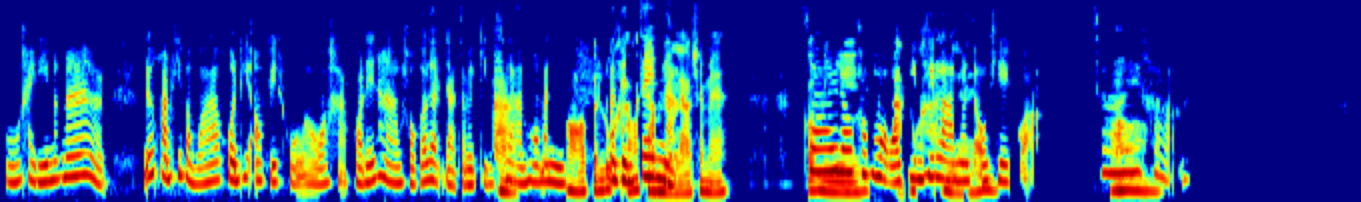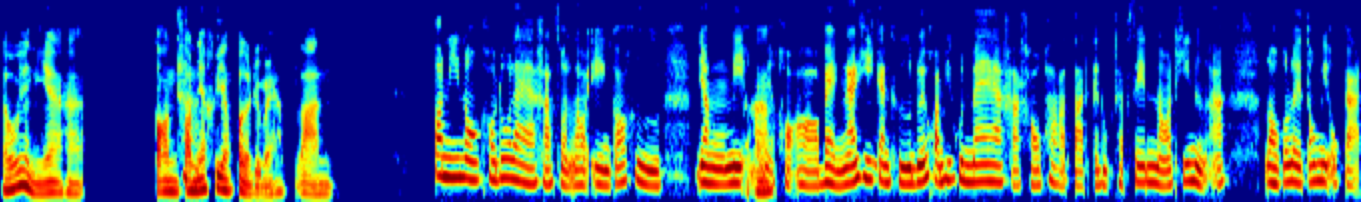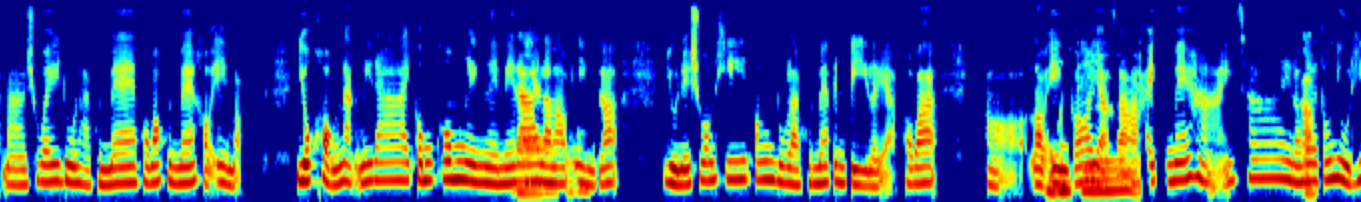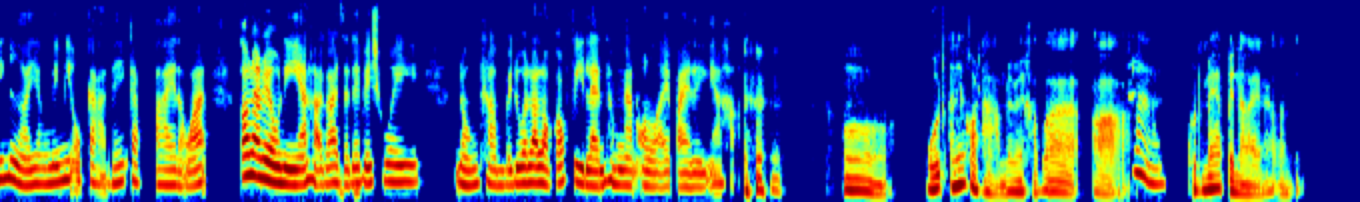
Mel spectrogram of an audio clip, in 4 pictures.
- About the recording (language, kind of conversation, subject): Thai, podcast, มีกลิ่นหรือรสอะไรที่ทำให้คุณนึกถึงบ้านขึ้นมาทันทีบ้างไหม?
- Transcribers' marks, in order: in English: "freelance"; chuckle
